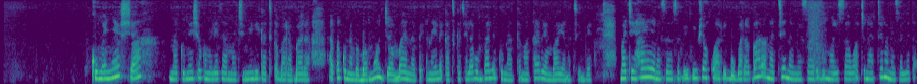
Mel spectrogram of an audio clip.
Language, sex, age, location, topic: Swahili, female, 18-24, Nakuru, health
